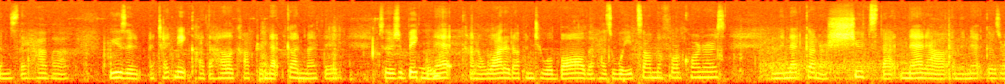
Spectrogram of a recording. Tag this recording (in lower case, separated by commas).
speech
